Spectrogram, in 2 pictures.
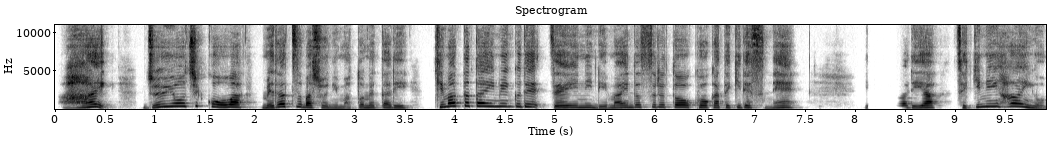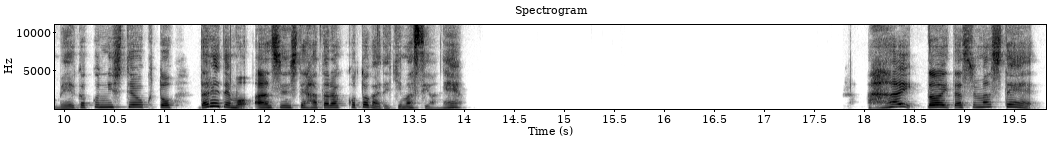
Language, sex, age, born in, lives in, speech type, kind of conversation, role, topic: Japanese, female, 40-44, Japan, Japan, read, expert-assistant, expert, 現場の負担を減らしスタッフが協力しやすくするにはどうすればいいですか？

